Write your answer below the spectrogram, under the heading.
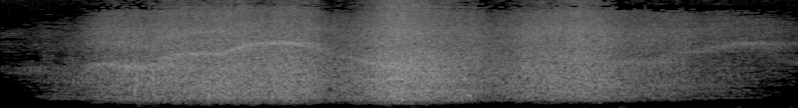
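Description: Broad, rushing sea waves surge and recede in slow swells as the ship Running on the Waves sails before a sharp following wind that hisses over them, building to a loud crest near the middle before easing off.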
